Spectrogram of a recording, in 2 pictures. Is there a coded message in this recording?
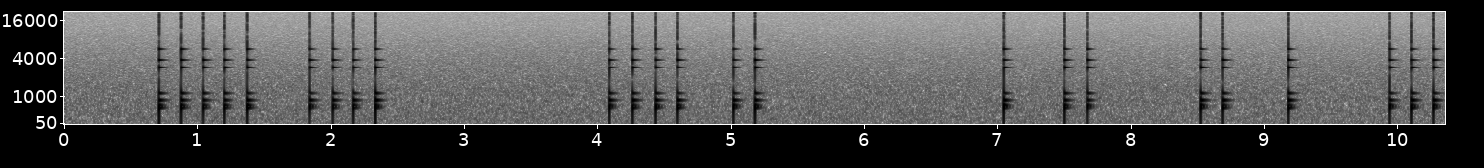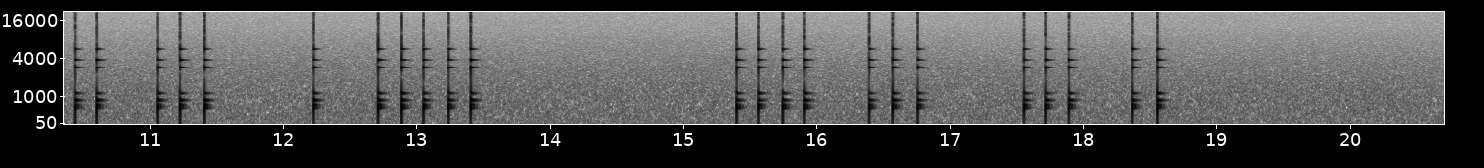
Yes: tap code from 0.7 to 18.7 s, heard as taps on a metal pipe, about 6 knocks a second. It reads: Y R BFXE SM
